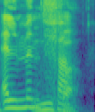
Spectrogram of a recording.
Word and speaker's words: El Menfa: Tu sais mettre l'accent tonique là où il faut. El Menfa, c'est ça ? – El Menfa.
